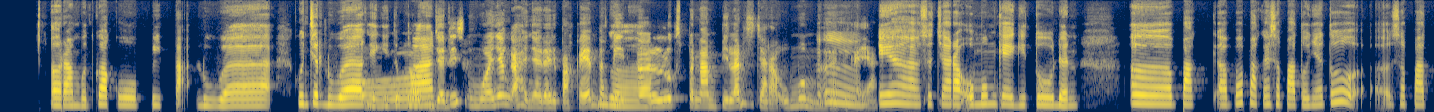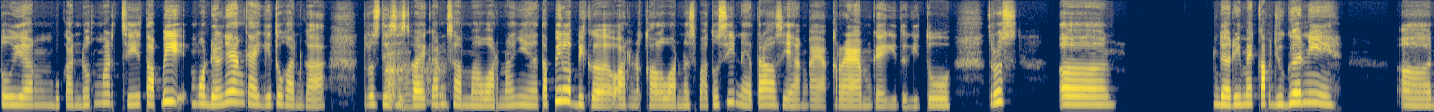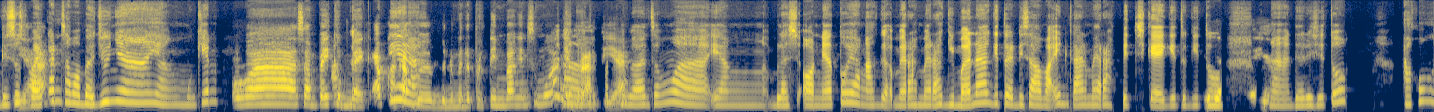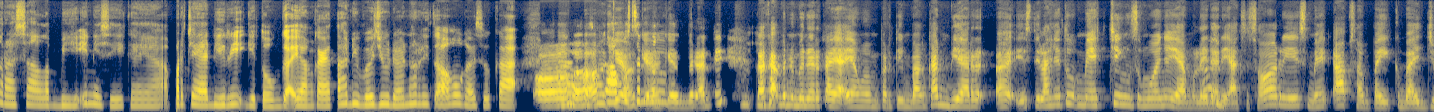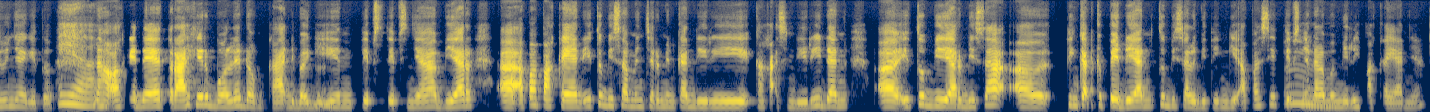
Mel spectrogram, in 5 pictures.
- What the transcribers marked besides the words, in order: in English: "looks"; in English: "make-up"; in English: "make-up"; in English: "blush-on-nya"; in English: "peach"; in English: "matching"; in English: "make-up"
- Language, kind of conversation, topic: Indonesian, podcast, Bagaimana pakaian dapat mengubah suasana hatimu dalam keseharian?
